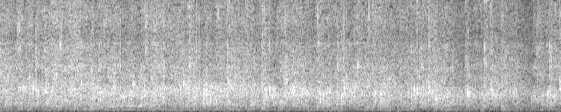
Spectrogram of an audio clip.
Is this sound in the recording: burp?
no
